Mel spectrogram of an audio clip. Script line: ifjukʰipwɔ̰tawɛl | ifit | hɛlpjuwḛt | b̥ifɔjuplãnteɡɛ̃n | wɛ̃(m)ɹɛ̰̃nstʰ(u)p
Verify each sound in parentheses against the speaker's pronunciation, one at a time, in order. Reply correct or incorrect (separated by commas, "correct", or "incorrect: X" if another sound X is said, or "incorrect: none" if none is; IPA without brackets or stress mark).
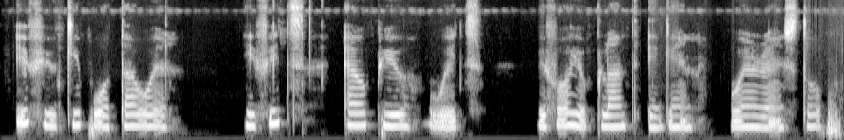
incorrect: n, incorrect: ɔ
